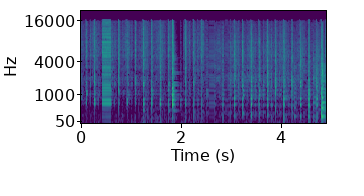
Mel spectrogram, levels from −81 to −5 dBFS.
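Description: Bluetooth stutter hits at 0.44–0.60 s, 2.45–2.98 s and 4.46–4.71 s. Packets arrived late or went missing, so the receiver looped roughly 20 ms slices into a machine-gun buzz, then jumped ahead. About 160, 280 and 100 ms of sound are lost.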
